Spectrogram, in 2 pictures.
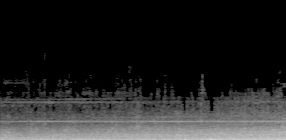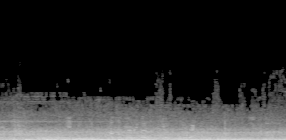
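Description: City tram passing close by on street rails, its low rumble building from about three seconds in and loudest a couple of seconds later, over general street noise.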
